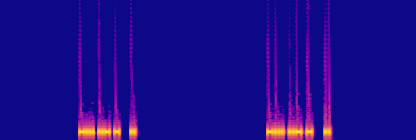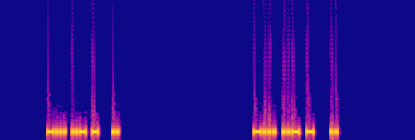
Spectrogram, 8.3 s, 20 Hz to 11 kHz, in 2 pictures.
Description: Morse code, heard as a keyed tone, about 62 wpm, 700 Hz. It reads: BUT I BUT I BUT I BUT I
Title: Speed-Racing - Sets of 2 Words 50wpm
